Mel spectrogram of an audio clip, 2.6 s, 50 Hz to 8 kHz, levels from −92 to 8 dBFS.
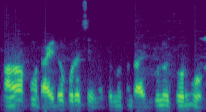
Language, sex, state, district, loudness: Bengali, male, West Bengal, Kolkata, -17 LUFS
